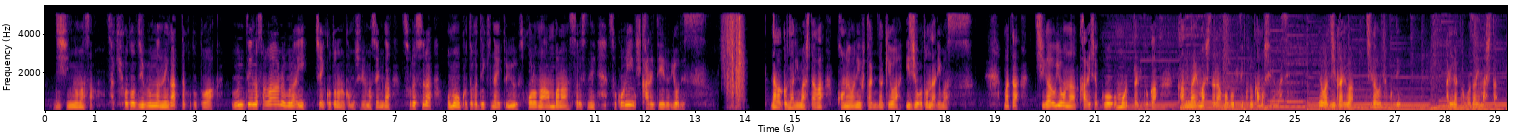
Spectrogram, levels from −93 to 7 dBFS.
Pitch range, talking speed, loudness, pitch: 105-135 Hz, 335 characters per minute, -26 LUFS, 115 Hz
